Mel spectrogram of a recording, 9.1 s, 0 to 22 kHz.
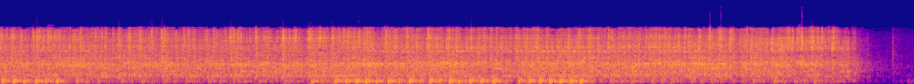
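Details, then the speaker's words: Honda GL100 (GLK 100) engine from Palembang, stock CDI, idling before teardown and restoration: a loose, tinny metallic clatter over a fast idle that stops when the engine dies. The noise is at the clutch side; the head is fairly quiet, the engine smokes and seeps oil underneath. "Sebelum mesin kita nyalakan, kita lihat dulu kondisi suara mesin sebelum dibongkar, ya."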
